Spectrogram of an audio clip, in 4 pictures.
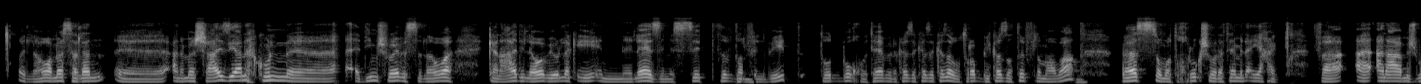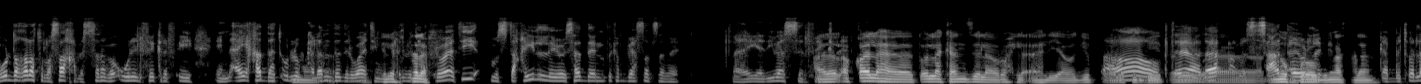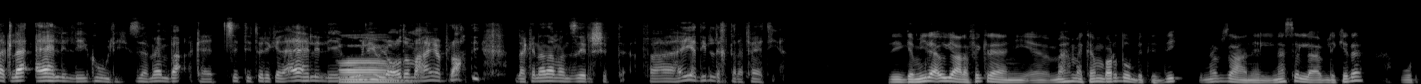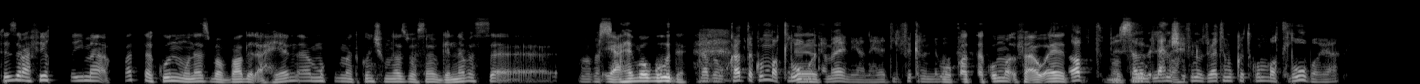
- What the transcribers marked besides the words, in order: laughing while speaking: "أكون"; tsk; unintelligible speech; tapping
- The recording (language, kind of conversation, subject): Arabic, podcast, إزاي تخلّي وقت العيلة يبقى ليه قيمة بجد؟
